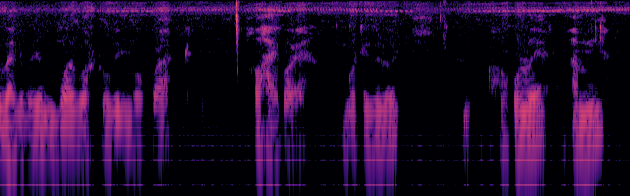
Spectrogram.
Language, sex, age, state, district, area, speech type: Assamese, male, 30-45, Assam, Sivasagar, rural, spontaneous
